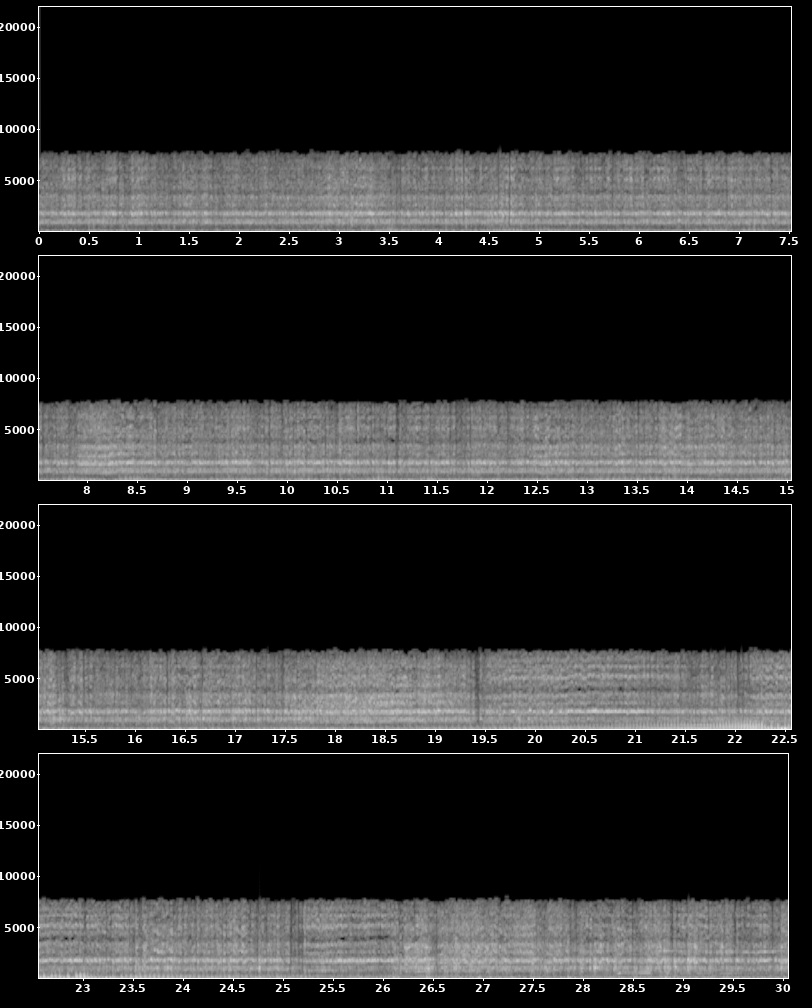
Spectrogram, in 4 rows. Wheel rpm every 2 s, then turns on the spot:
230, 230, 230, 240, 230, 230, 230, 230, 230, 220, 230, 230, 230, 220, 230.
none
